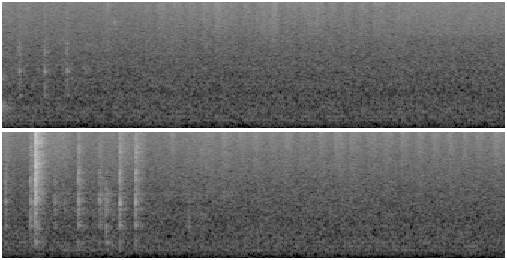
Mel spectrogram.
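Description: Quiet steady room hiss, with a few light clicks and taps about halfway through as a makeup brush is worked in a powder palette.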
